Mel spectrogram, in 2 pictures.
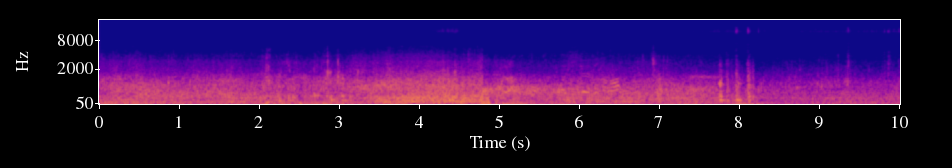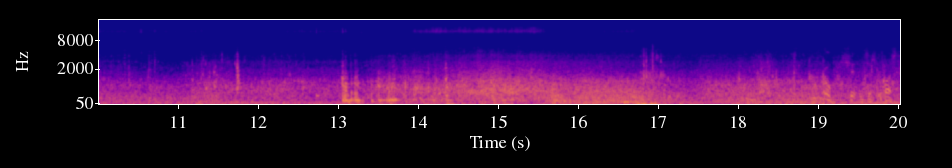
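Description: Shallow sea water sloshing and washing around a wader's legs and a mussel-covered rock, with wind on the microphone. The surging swells louder about four seconds in and again in the second half, with a few sharp knocks.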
